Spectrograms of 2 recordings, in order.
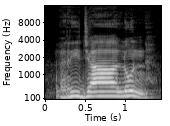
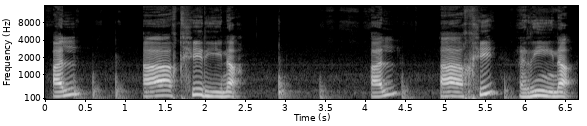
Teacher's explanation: जब रॉ मकसूर हो, ज़ेर के साथ हो कहीं पर भी कुरान में, तो उस रॉ को आपने कैसे पढ़ना है? बारीक पढ़ना है, पतला पढ़ना है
